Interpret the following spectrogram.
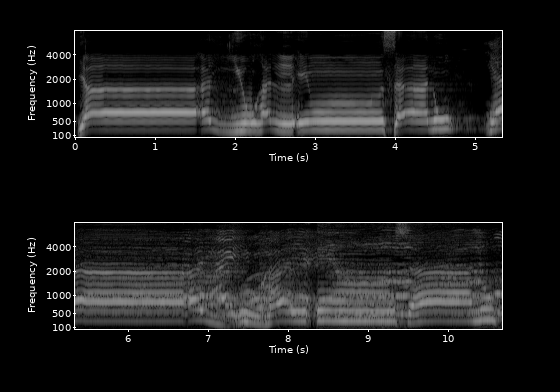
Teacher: سین کی ادائیگی سیٹی کے ساتھ اچھے انداز سے، صاد سے نہیں بدلنا چاہیے ، سا سے نہیں بدلنا چاہیے، حرف مدہ ایک الف کھینچ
